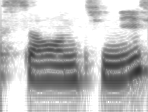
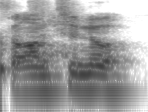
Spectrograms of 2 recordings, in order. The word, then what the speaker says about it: Sorrentino: Donc du coup, Batman The Imposter de Mattson Tomlin et de Andrea Sorrentini, si je prononce bien. Sorrentino.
